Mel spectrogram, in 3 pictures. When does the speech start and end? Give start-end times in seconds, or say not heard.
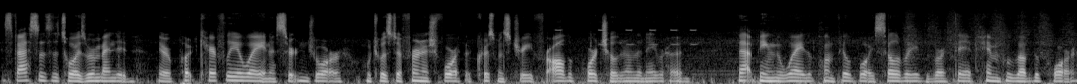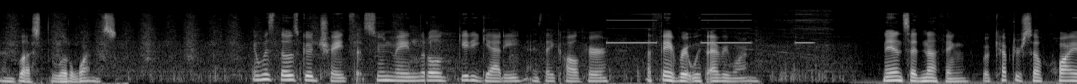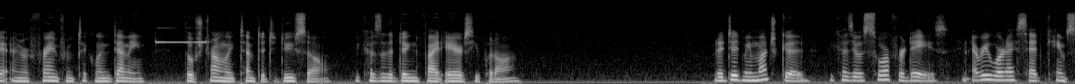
0.0-12.1, 13.3-18.4, 19.6-26.8, 28.6-32.2.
